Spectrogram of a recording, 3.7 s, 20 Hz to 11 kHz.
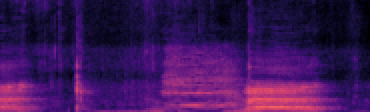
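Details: Twin lamb sisters, ear tags 3033 and 334, at Ishikari sheep farm in Hokkaido, Japan: two quavering, harmonic bleats, the second louder and more nasal, following a sharp click and quiet background.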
